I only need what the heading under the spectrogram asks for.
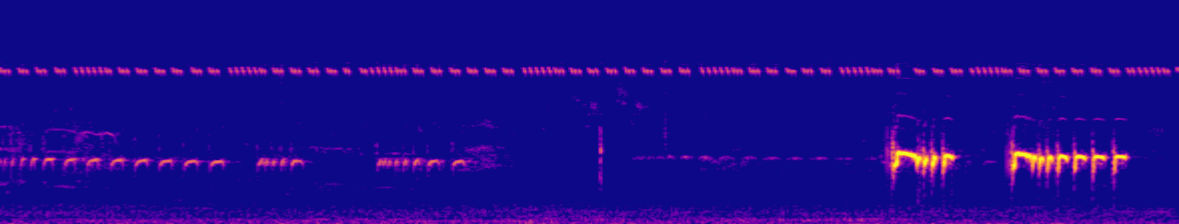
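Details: Soft, evenly repeated low coos open, then a pause; later a zebra dove gives two strong phrases, each a rising note breaking into a quick stuttered trill. A constant high insect chirping pulses in the background.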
